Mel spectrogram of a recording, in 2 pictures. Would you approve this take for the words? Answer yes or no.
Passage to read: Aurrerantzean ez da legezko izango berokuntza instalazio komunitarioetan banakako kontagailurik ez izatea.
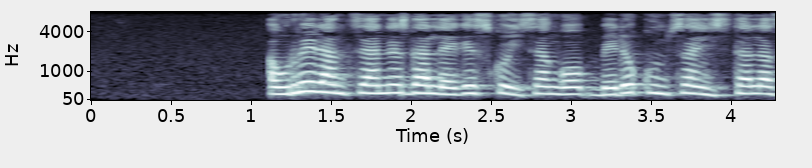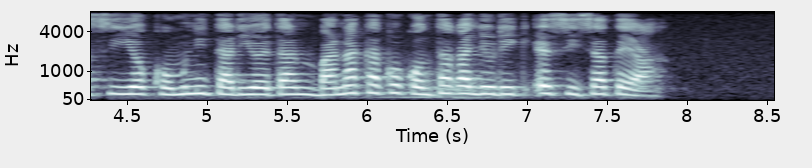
yes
